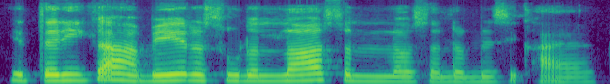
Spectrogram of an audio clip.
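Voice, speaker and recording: A woman teaching a group of children in Urdu with an English-mixed Pakistani accent, explaining gently and often checking with them. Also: mid-range voice, fairly even intonation. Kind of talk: lesson for children.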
